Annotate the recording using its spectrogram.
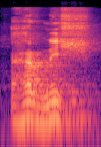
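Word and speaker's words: अहर्निश: अब अगली अहरनिश, अहरनिश जी नहीं, रे पूरा नहीं होगा, रे होगा आधा, जो ऊपर चढ़ा होगा रेफ बन के, और शे शरबत का होगा, अहरनिश, अहरनिश।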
